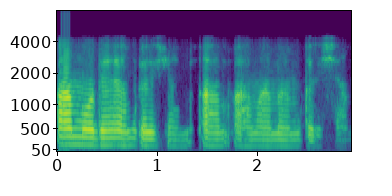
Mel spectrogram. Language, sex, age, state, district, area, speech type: Sanskrit, male, 18-30, Rajasthan, Jaipur, urban, conversation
